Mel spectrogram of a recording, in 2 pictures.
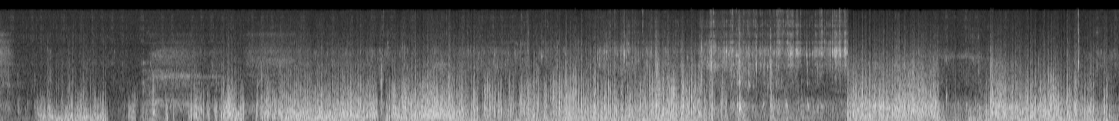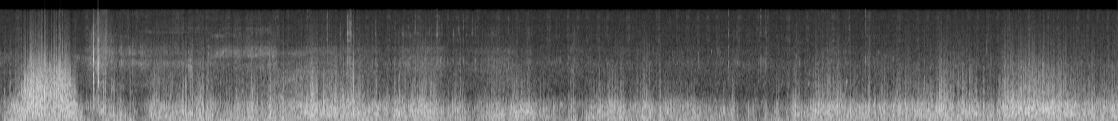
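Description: Wind buffeting an open-air camera microphone: a loud, uneven rumble that rises and falls in gusts.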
